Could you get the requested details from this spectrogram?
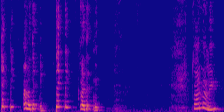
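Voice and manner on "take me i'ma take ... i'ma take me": shrill pot chorus. Acted. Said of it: "she heard".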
